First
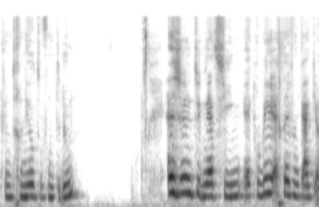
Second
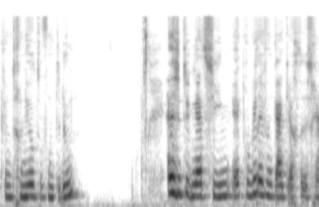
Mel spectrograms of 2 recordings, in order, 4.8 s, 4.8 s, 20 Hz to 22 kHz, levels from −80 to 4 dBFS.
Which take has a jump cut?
second; 2 cuts; at 2.7 s, 3.8 s

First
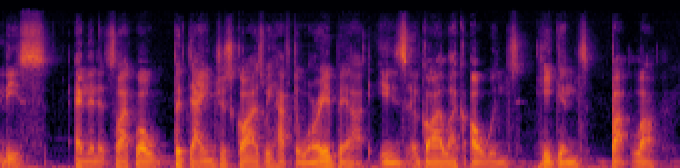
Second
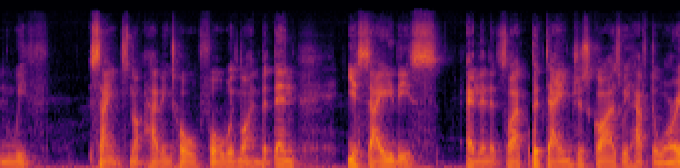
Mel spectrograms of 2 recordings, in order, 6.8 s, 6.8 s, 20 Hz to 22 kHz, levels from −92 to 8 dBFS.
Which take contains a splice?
second; 2 cuts; at 1.7 s, 5.2 s

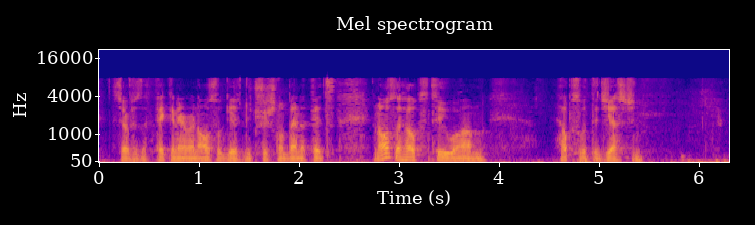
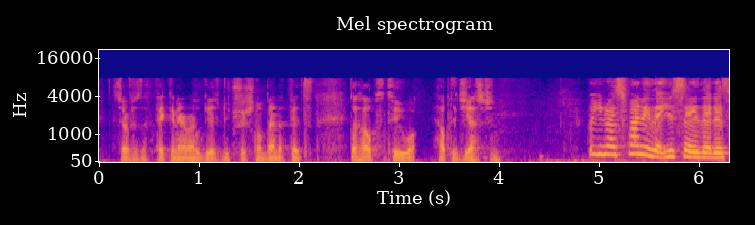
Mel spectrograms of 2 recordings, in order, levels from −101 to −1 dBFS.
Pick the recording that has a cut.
second; 4 cuts; at 0.9 s, 2.5 s, 3.1 s, 3.5 s

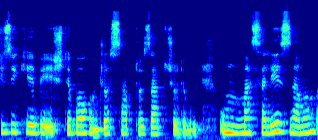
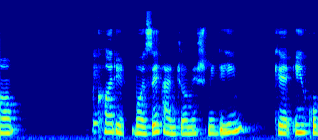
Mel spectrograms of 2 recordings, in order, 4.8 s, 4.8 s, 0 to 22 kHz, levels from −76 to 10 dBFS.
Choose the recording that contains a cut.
second; 3 cuts; at 1.4 s, 1.8 s, 2.4 s

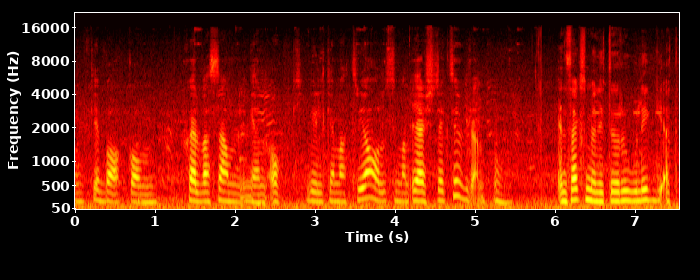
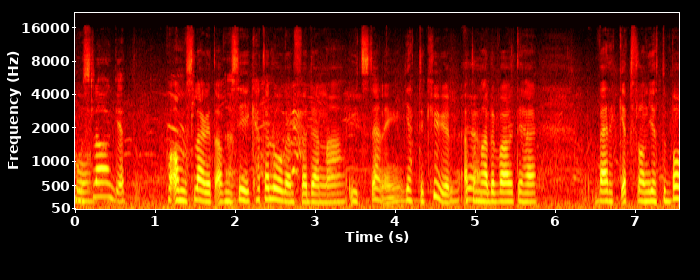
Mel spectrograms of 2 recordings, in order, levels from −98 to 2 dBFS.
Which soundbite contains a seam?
first; 1 cut; at 4.2 s

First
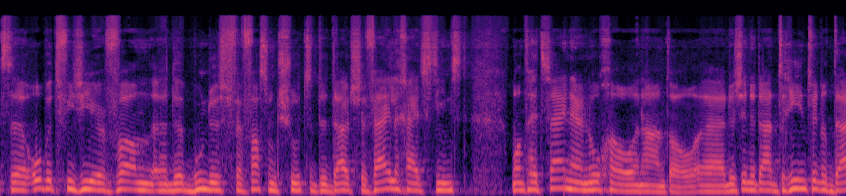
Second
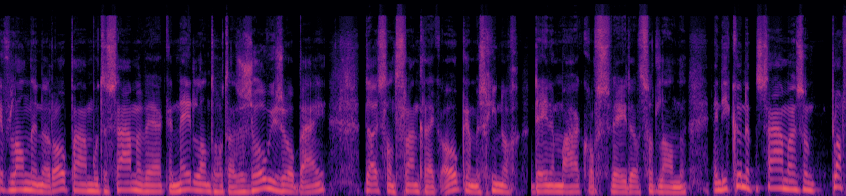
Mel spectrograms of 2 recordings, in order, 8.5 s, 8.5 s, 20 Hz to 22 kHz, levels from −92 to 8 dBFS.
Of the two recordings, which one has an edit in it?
second; 3 cuts; at 5.3 s, 6.4 s, 7.6 s

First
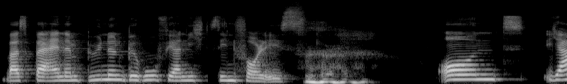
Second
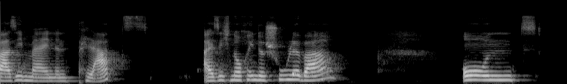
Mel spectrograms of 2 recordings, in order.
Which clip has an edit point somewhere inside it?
first; 1 cut; at 2.1 s

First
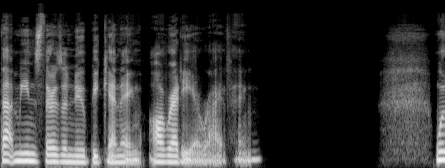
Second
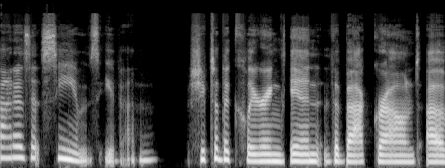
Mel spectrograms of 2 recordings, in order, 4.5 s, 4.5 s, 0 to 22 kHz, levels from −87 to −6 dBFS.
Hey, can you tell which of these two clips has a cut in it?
second; 2 cuts; at 2.1 s, 2.8 s

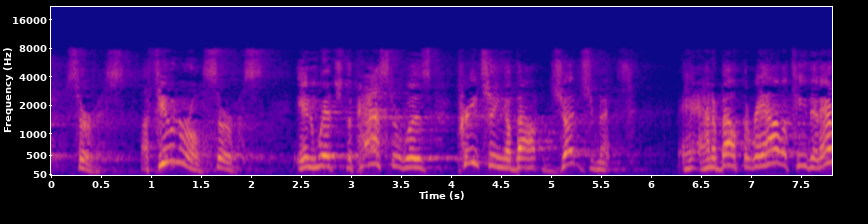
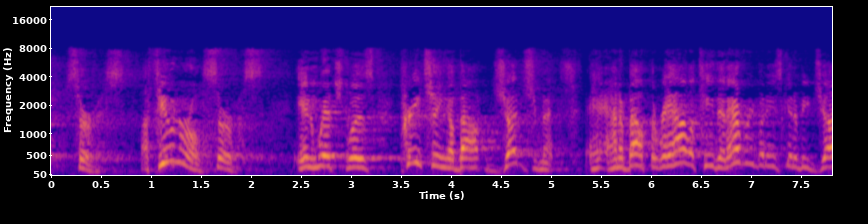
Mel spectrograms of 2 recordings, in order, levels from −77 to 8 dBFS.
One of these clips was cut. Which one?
second; 2 cuts; at 2.9 s, 5.3 s

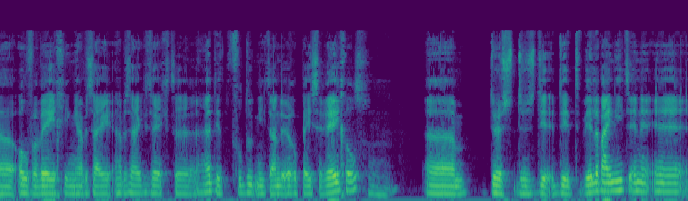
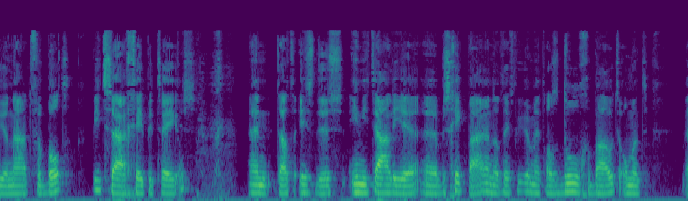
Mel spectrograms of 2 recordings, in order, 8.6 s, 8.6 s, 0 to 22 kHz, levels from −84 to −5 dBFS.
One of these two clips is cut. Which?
second; 6 cuts; at 1.0 s, 2.2 s, 3.5 s, 4.3 s, 6.4 s, 6.8 s

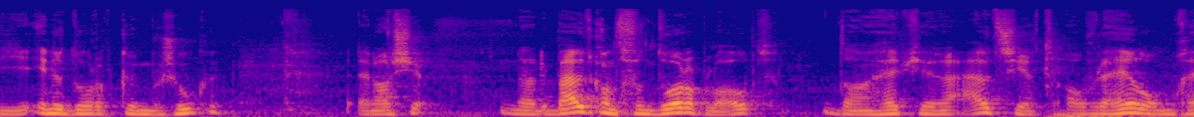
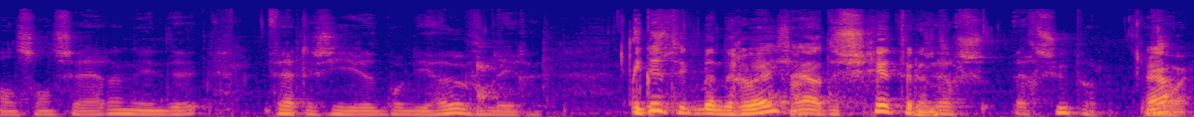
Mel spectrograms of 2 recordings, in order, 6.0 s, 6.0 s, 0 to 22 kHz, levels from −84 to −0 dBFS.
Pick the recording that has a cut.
second; 4 cuts; at 1.3 s, 1.9 s, 3.2 s, 4.0 s

